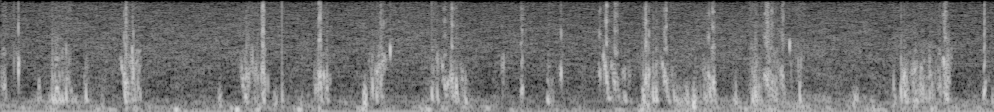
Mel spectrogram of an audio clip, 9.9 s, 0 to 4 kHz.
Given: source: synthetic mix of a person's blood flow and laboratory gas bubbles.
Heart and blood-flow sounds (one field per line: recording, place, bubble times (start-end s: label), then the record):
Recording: Doppler ultrasound of blood flow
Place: subclavian vein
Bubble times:
0.00-0.07 s: bubbles
0.13-0.22 s: bubbles
0.32-0.75 s: bubbles
0.82-0.92 s: bubbles
1.19-1.42 s: bubbles
2.39-2.71 s: bubbles
2.81-2.86 s: bubbles
3.11-3.31 s: bubbles
3.68-3.94 s: bubbles
4.31-4.73 s: bubbles
5.00-5.06 s: bubbles
5.19-5.25 s: bubbles
5.46-5.55 s: bubbles
5.58-5.65 s: bubbles
5.97-6.31 s: bubbles
6.40-6.78 s: bubbles
6.93-7.18 s: bubbles
7.48-8.05 s: bubbles
8.89-9.53 s: bubbles
9.79-9.89 s: bubbles
9.93-9.95 s: bubbles
From the record:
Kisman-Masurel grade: 232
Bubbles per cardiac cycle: several, 3 to 8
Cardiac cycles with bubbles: 50 to 99%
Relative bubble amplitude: moderate (0.250 to 0.450)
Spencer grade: 3 (all of the cardiac periods contain showers or single bubble signals, but not dominating or overriding the cardiac motion signals)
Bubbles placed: anywhere in the cardiac cycle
